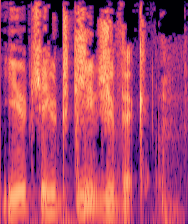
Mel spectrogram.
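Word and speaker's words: Utqiaġvik: Ukijevik. – Yeah. Well, the sun is set there. And say it for me. – Ukijevik.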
